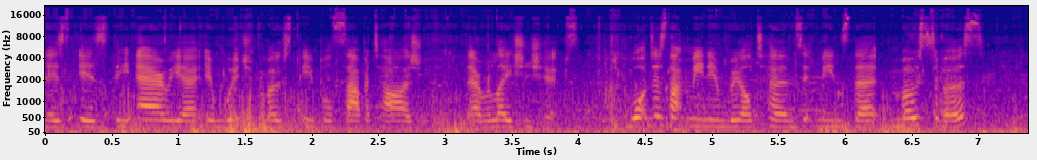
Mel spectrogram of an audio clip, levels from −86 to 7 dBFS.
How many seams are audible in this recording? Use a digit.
0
